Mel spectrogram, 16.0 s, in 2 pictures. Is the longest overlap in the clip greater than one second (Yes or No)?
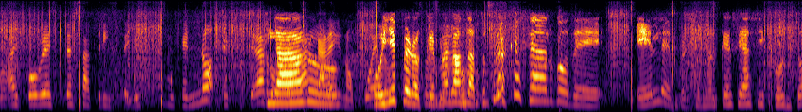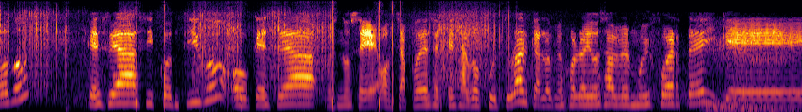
Yes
